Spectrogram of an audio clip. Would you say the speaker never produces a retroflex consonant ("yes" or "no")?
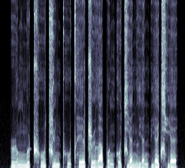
no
